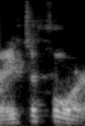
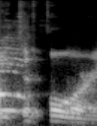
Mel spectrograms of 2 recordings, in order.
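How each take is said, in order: First: Said in the usual way. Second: Excited shout. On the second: Real, not acted. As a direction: yell the score in delight.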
